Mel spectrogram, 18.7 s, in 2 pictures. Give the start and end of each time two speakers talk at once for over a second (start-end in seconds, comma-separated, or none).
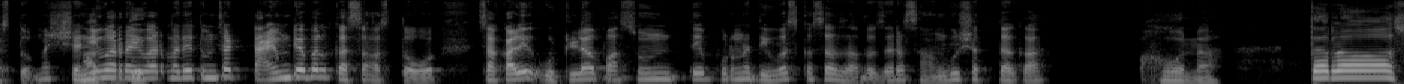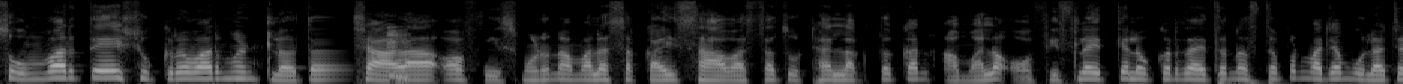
none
